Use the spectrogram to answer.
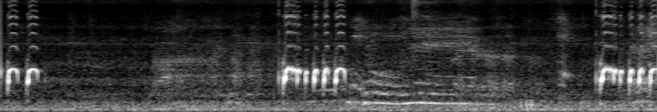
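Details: Local zebra dove calling a rival gives three bursts of fast stuttering coos, with a low steady tone heard between the second and third bursts.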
